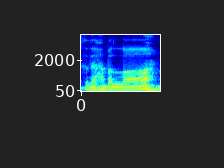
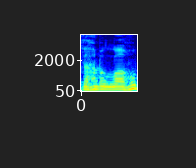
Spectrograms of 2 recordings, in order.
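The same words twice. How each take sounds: First: The last word ends without a final vowel. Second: The last word ends with a short u vowel. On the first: "replace it with a sukoon" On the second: "take out the dhamma"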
